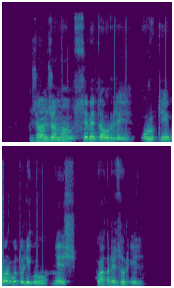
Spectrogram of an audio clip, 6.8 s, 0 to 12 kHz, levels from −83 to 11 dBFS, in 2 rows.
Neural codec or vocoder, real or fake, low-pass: vocoder, 44.1 kHz, 128 mel bands, Pupu-Vocoder; fake; 10.8 kHz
